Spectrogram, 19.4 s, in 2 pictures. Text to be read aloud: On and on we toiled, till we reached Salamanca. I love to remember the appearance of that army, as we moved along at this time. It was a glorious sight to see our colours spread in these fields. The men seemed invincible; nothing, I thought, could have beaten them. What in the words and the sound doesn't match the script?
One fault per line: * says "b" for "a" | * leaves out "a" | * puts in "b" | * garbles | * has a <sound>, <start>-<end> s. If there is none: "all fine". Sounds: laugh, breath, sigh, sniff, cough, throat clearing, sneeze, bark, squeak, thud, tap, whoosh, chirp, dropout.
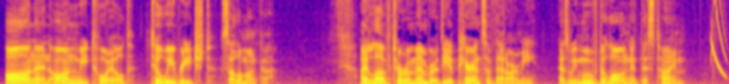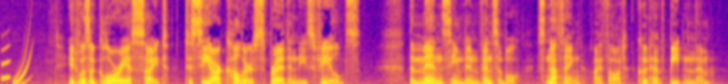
* has a chirp, 9.5-10.2 s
